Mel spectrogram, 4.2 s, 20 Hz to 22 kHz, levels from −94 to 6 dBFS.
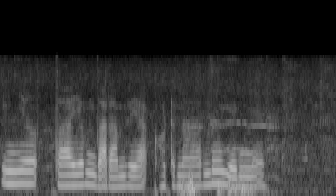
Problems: background sounds at intervals, low volume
